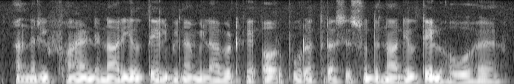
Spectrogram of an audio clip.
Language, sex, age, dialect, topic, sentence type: Magahi, male, 18-24, Southern, agriculture, statement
